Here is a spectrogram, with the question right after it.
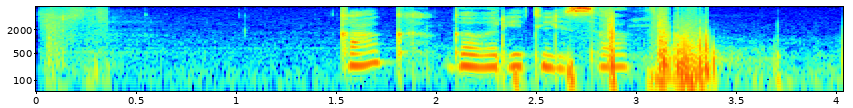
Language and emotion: Russian, neutral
